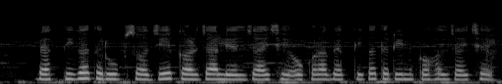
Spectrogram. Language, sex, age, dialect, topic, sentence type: Maithili, female, 18-24, Bajjika, banking, statement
